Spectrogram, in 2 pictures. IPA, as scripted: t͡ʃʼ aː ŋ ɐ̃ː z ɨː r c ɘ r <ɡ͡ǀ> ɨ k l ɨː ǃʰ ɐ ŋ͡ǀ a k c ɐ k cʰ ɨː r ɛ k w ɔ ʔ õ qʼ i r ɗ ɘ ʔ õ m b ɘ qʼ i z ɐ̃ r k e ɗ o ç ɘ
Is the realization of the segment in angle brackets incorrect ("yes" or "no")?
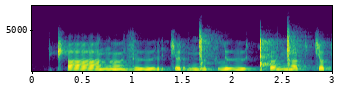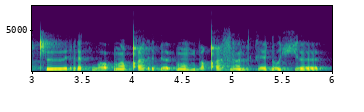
yes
